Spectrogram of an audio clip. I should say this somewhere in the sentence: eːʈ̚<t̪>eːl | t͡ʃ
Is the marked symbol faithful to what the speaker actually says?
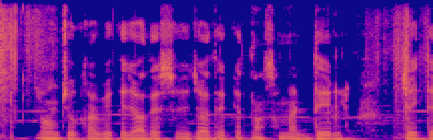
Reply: no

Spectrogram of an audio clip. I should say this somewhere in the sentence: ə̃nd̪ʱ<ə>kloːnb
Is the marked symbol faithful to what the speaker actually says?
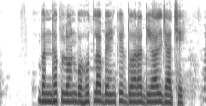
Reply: yes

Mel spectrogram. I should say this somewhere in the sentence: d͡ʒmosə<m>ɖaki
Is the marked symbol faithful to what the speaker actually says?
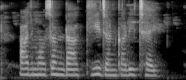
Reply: yes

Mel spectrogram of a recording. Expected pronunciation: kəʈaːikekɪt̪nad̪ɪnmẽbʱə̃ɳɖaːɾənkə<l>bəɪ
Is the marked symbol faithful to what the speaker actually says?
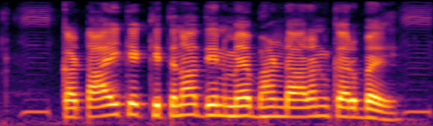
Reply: no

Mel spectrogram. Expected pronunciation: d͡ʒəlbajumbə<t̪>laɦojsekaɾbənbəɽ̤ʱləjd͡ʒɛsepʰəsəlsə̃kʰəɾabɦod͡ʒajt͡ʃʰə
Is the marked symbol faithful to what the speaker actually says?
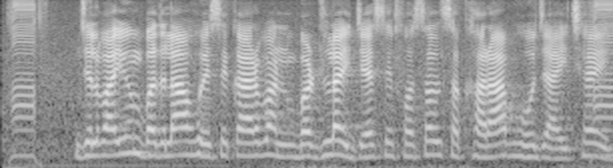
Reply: no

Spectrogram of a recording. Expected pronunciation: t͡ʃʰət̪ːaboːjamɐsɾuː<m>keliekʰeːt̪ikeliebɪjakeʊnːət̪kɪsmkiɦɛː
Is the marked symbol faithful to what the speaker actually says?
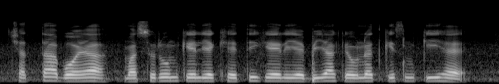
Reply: yes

